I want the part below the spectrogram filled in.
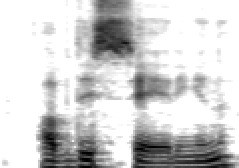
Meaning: definite plural of abdisering
- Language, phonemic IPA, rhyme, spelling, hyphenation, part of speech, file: Norwegian Bokmål, /abdɪˈseːrɪŋənə/, -ənə, abdiseringene, ab‧di‧ser‧ing‧en‧e, noun, NB - Pronunciation of Norwegian Bokmål «abdiseringene».ogg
